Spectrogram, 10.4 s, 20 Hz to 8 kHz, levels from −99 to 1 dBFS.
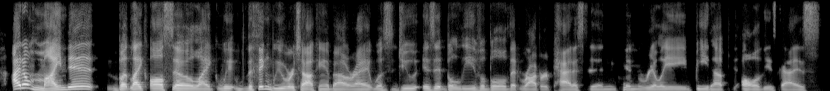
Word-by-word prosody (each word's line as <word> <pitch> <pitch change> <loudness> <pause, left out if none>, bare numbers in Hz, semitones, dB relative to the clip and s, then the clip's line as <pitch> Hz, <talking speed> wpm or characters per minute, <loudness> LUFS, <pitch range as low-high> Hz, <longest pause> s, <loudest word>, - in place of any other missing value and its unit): I - - +11
don't 310 - +7
mind 155 +5 +4
it, 220 +1 +5 0.2
but, 155 +2 +2
like, 155 -2 +5
also, 145 -3 +4
like, 125 -2 -2
we 145 +4 -3
the 140 +2 -4
thing 215 +7 +1
we 140 -1 -1
were 135 -1 +1
talking 115 -1 +1
about, 110 -2 -4
right, 110 -1 -4
was 120 0 -8
do 130 +4 -6
is 145 -2 -4
it 140 - -2
believable 120 -1 -5
that 110 - -6
Robert 110 0 -5
Pattinson 110 0 -7
can 110 -1 -8
really 110 -2 -7
beat 115 -1 -7
up 105 0 -5 0.2
all 110 -2 -1
these 105 0 -12
guys? 100 -1 -8
120 Hz, 180 wpm, -24 LUFS, 110-140 Hz, 0.2 s, I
